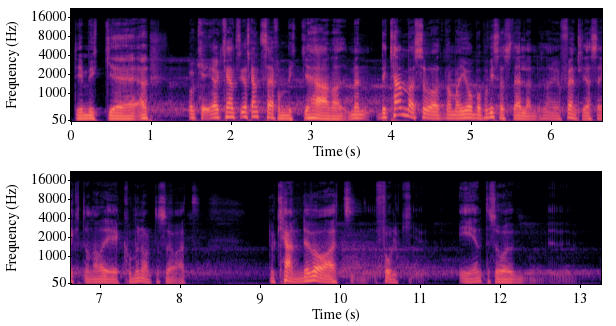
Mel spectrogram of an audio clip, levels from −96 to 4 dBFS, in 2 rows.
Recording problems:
echo of what is said; faint; throughout; 350 ms later, 20 dB below the speech
uneven, jittery; strongly; from 1.5 to 12 s

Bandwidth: 15 kHz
